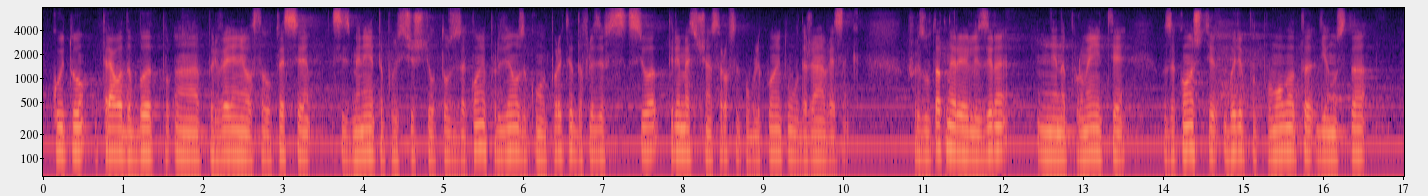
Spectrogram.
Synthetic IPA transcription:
koit̪ʊt̪ɾʲabvəd̪ɐbɤd̪ət̪̚pɾivɛd̪ɛnivɐfsɐlˠt̪vɛt̪sə | sizmɛnɛniət̪əpolit̪i̥t͡ʃeʃkʲiot̪ːɔzizɐkɔnipɾɛd̪vid̪ɛnozɐkonopɾoɛkt̪əd̪d̪ɐflɛzɛfsilˠət̪ɾimɛsɛ̥t͡ʃɛnsɾɔkslɛt̪̚publikuvɐnɛt̪omvd̪ɐɾʒavɛnvɛsnḭk | fɾɛzulˠt̪at̪nɐɾɛɐliziɾə | nɛnɐpɾomɛnit̪ʰɛ | zɐkɔnəʃt̪ɛbɤd̪ɛpot̪̚pomɔɡnət̪əd̪inost̪ə

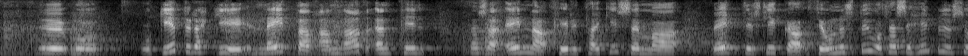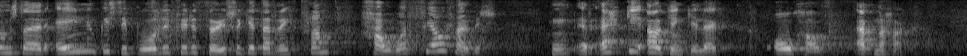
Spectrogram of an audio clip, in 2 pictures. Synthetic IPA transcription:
ɔɣ | ɔɣcɛːt̪ʏɾɛhcɪleːjt̪aðanːaðɛnt̪ʰɪl | θɛsːaʔejnafɪːɾɪt̪ʰaːjcɪsɛma | veːjt̪ɪɾ̥st̪liːkaθjoːwnʏst̪ʏɔɣθɛsːɪɦejlpɪlðʏsθjoːwnʏst̪ajðɛɾeːjnʏŋkist̪ipɔːðɪfɪɾɪɾ̥θœɥsɛmcɛːt̪aɾrejht̪fɾamhaːwaɾ̥fjaːwr̥ajðɪɾ̥ | hunɛɾɛhcɪʔaːðcejɲcɪlɛɣoːwhawðɛpnaha̰x

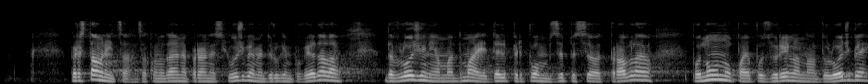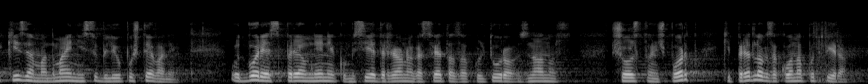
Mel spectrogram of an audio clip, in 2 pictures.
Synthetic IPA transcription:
pɾɛt̪st̪awnit̪sazakoɔnɔd̪aːjnɛpɾaːwnɛsluːʒbɛmɛd̪ːɾuːɡimpɔʋeːd̪alad̪awloːʒɛniamand̪maːjid̪eːlpɾipombzəpəsəɔt̪̚pɾaːwlʲajɔ | pɔnɔwnɔpajɛpɔzɔɾilanad̪ɔloːd͡ʒbɛkizəamand̪maːjiniːsɔbiliupɔʃt̪eːʋani | ɔd̪̚boːɾjɛspɾejewmnɛnjɛkɔmisijɛd̪əɾʒawnɛɡasʋeːt̪azakult̪uːɾɔznaːnɔst̪ | ʃoːlst̪ʋɔinʃpoɾt̪kipɾeːd̪lɔɡzakoːnapɔt̪piːɾa

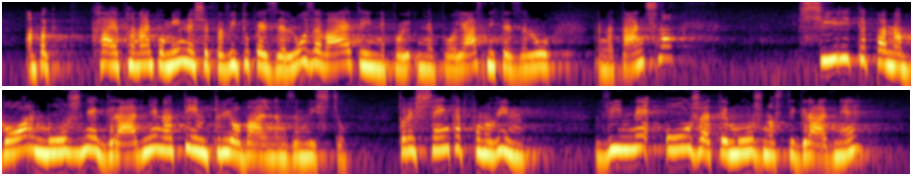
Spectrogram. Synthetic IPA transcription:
a̰mpakkʰaːjɛpanajpɔmembnɛjʃɛpaʋit̪uːkajzɛlozaʋaːjat̪ɛinɛnɛpɔjaːsnit̪ɛzɛlonat̪ant͡ʃnɔ | ʃiːɾit̪ɛpanabɔɾmoːʒnɛɡɾaːd̪nʲjɛnat̪empɾiɔbalnɛmzɛmliʃt͡ʃu | t̪oːɾɛjʃɛɛŋkɾat̪pɔnɔʋim | ʋinɛoːʒat̪ɛmoːʒnɔst̪iɡɾaːd̪njɛ

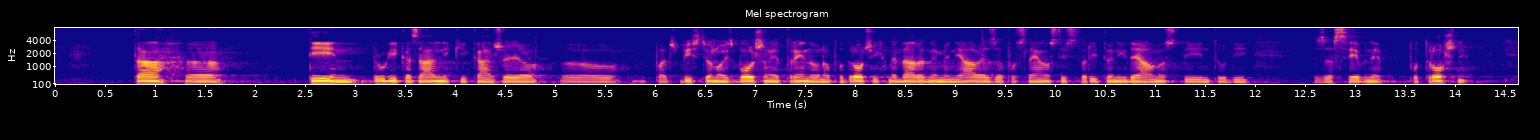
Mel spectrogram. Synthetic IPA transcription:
t̪a | t̪iind̪ɾuːɡikazaːlnikikaːʒɛjɔ | pat͡ʃbist̪ʋɛnɔizbolʃanjɛt̪ɾɛnd̪ɔwnɐpɔd̪ɾoːt͡ʃjixmɛd̪naːɾɔd̪nɛmɛnjaːʋɛzapɔslɛːnɔst̪ist̪ɔɾiːt̪ʋɛniɣd̪ɛjaːwnɔst̪iːnt̪ud̪i | zasebnɛpɔt̪ɾoːʃnɛ

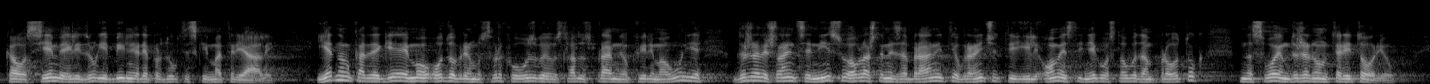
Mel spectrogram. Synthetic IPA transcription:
kao̞sjemeilid̪ɾuɡibiːʎniɾe̞pɾo̞d̪ukt̪siskimat̪e̞ɾia̰ːlḭ | je̞d̪no̞mkad̪aje̞ɡeemo̞ʔo̞d̪o̞bɾe̞nusʋr̩xuuzɡojausklˠad̪uspɾaːʋnimo̞kʋiːɾimauːnije̞ | d̪r̩ʒaʋe̞t͡ʃlˠanit̪se̞niːsuo̞ʋlˠaːʃt̪e̞nezabɾaːnit̪io̞ɡɾanit͡ʃit̪iːliʔo̞mest̪iɲe̞ɡo̞ʋslˠo̞bo̞d̪anpɾo̞ːt̪o̞k | nasʋo̞jo̞md̪r̩ʒaʋno̞mt̪e̞ɾit̪o̞ɾḭjṵ

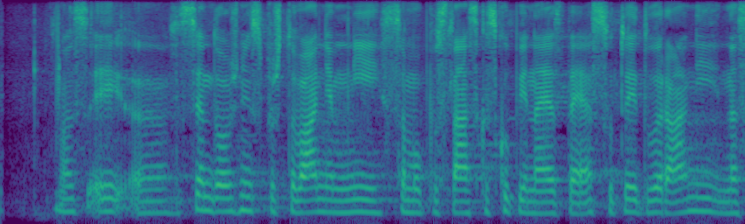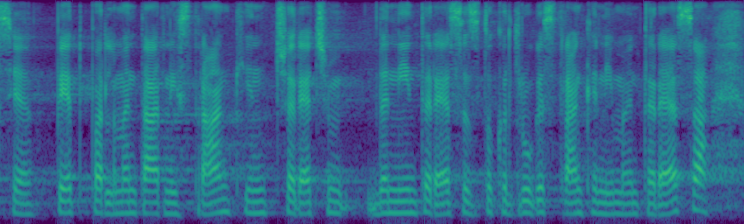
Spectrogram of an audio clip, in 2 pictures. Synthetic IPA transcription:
nɔzɛ̰jəsemd̪ɔwʒnimspɔʃt̪ɔʋaːnjɛmnisamoːpɔslaːnskaskupinaɛzd̪ɛɛsut̪ɛjd̪ʋɔɾaːninasjɛpeːt̪paɾlamɛnt̪aːɾnixst̪ɾʔaŋkʰint͡ʃɛɾʔɛːt͡ʃɛmd̪aniːnt̪ɛɾʔɛːsɛzat̪oːkɐɾd̪ɾuɡɛst̪ɾaŋkɛnimaint̪ɛɾʔɛːsa

